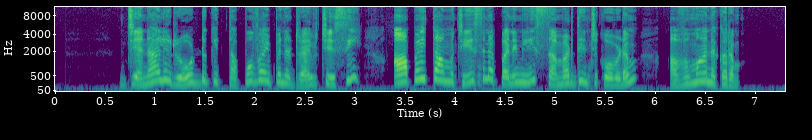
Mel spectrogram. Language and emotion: Telugu, disgusted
